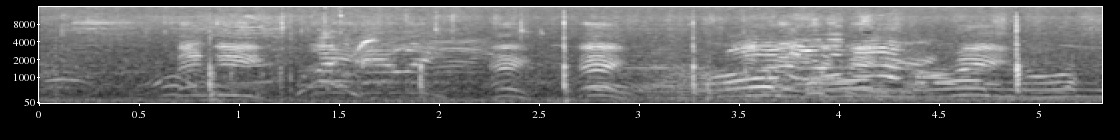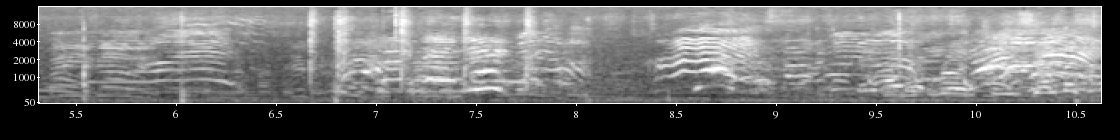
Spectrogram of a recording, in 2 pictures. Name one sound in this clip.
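Spectators close by shout and cheer with excitement.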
